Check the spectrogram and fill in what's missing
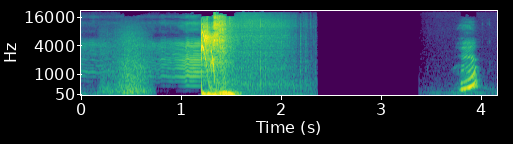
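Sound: housefly buzzing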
